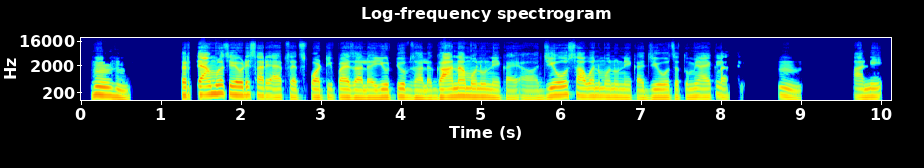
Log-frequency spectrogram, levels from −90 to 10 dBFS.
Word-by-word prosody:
हं, 165 -2 +4
हं, 120 -3 -2 0.7
तर 160 - +4
त्यामुळेच 180 +2 +6
एवढे 165 -1 +4
सारे 150 -2 0
ॲप्स 135 +1 -3
आहेत 130 -2 -3
Spotify 135 0 0
झालं 125 0 0
YouTube 130 +2 -1
झालं 120 0 -2
गाना 140 +3 +6
म्हणून 140 -2 0
1 125 -1 -5
आहे 120 0 -5
अ, 115 -2 -8
जिओ 160 +5 +2
सावन 145 -3 0
म्हणून 140 -2 -3
1 125 -1 -7
आहे 120 - -4
जिओच 130 +1 -2
तुम्ही 135 +1 -4
ऐकलं 140 +2 -4
असेल. 135 - -16 0.5
हं, 125 -6 -3 0.7
आणि 140 +2 -2
135 Hz, 165 wpm, -22 LUFS, 130-150 Hz, 0.7 s, त्यामुळेच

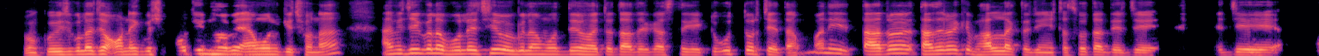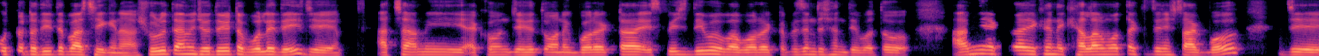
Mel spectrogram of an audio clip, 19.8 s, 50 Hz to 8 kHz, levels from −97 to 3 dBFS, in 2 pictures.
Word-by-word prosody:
এবং 125 +2 -3
কুইজগুলা 155 +3 +3
যে - - +7
অনেক 160 +2 +1
বেশি 160 - -3
কঠিন 180 +1 -1
হবে 170 +1 +4
এমন 160 +1 +4
কিছু 140 0 -3
না। - - 0 0.4
আমি 185 +2 0
যেগুলো 215 0 +4
বলেছি 190 +2 +1
ওগুলার 175 -1 +1
মধ্যে 165 +1 -1
হয়তো 150 -1 0
তাদের 140 -1 +1
কাছ 140 - 0
থেকে 145 -2 -3
একটু 145 - -13
উত্তর 180 +1 -2
চেতাম। 120 -3 -1
মানে 230 - -2 0.2
তারো 165 +5 +5 0.2
তাদের 170 +2 +4
কি 200 - -2
ভাল 145 +2 +4
লাগতো 150 -2 -1
জিনিসটা 125 -1 -5
শ্রোতাদের 140 -5 -2
যে, 130 - -1 0.7
যে 140 - +1 0.6
উত্তরটা 160 0 -1
দিতে 165 +1 -1
পারছি 145 -1 +4
কিনা। 115 -2 -2
শুরুতে 175 +4 +2
আমি 180 - +1
যদিও 165 +1 +3
এটা - - +2
বলে 160 +2 +5
দেই 145 - +3
যে 130 - +1 0.5
আচ্ছা 130 - -3
আমি 145 0 -4 0.3
এখন 140 0 -5
যেহেতু 140 0 -2
অনেক 130 -1 -3
বড় 130 +1 +3
একটা 145 +3 +1 0.2
স্পিচ 155 0 -4
দিব 170 +1 +2
বা 140 - +4
বড় 135 0 +2
একটা - - -13
প্রেজেন্টেশন 150 -1 -5
দিবো। 125 -1 -3
তো - - +1 0.5
আমি 170 +7 -1
একটা 185 - -3
এখানে 170 0 -2
খেলার 155 +1 +4
মতো 165 0 -2
একটা 160 -1 -19
জিনিস 155 -2 -2
রাখবো 130 0 +1 0.5
যে 145 - +1
155 Hz, 205 wpm, -23 LUFS, 140-170 Hz, 0.7 s, যে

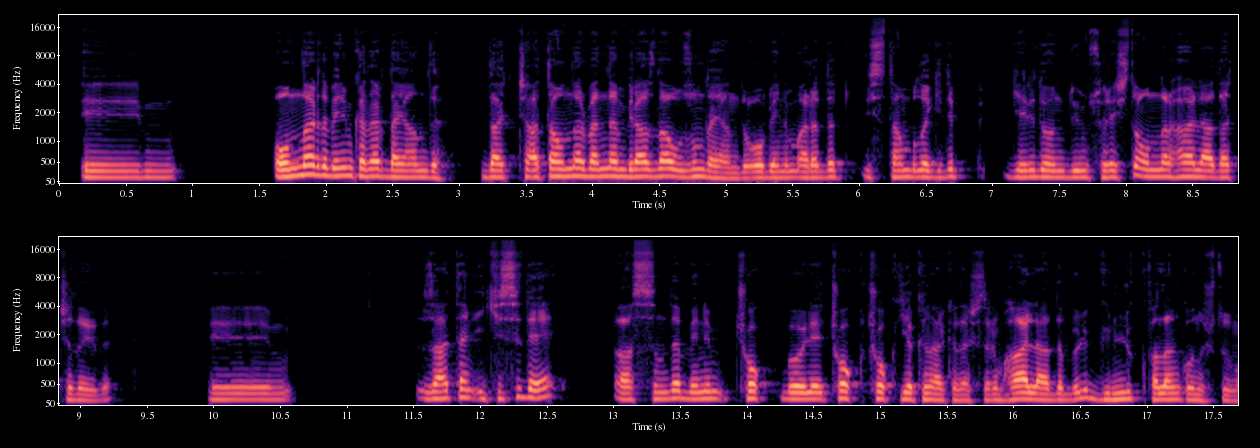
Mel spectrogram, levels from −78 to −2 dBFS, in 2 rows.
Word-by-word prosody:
Emm. 150 0 -3 0.7
Onlar 200 +6 +6
da 195 - +4
benim 185 +1 +2
kadar 175 -2 +3
dayandı. 150 -2 0 0.2
Datça, 155 +1 0
hatta 175 +3 +3
onlar 175 0 +3
benden 170 0 +3
biraz 170 0 +3
daha 175 -1 +6
uzun 165 +1 -1
dayandı. 135 -2 -1
O, 140 +1 +2
benim 145 0 -1
arada 145 +2 0 0.2
İstanbul'a 155 +1 -2
gidip 160 +2 -7 0.2
geri 155 0 -2
döndüğüm 150 -1 0
süreçte 150 +4 -2
onlar 165 -2 0
hâlâ 160 -1 +2
Datça'daydı. 140 -4 -4 0.7
Emm, 145 0 -4 1.0
zaten 170 +3 +1
ikisi 165 +4 -5
de 190 +2 +1 0.4
aslında 155 +2 -1
benim 160 0 -1
çok 170 0 -1
böyle 155 -1 +3
çok 165 0 0
çok 160 -1 -1
yakın 150 -1 +1
arkadaşlarım, 130 -1 -4
hâlâ 145 0 +4
da 140 -1 -2
böyle 155 +5 -2
günlük 155 0 -3
falan 145 0 +2
konuştuğum 125 -3 -5
155 Hz, 145 wpm, -23 LUFS, 145-165 Hz, 1.0 s, Onlar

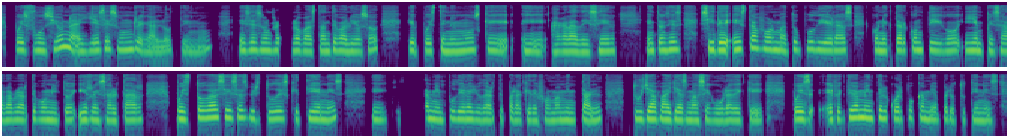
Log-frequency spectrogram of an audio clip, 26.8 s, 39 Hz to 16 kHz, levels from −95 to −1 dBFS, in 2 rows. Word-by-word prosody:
pues, 190 -2 +1
funciona 205 +7 +2
y 175 +1 -4
ese 205 +3 +2
es 205 - +5
un 195 +1 -3
regalote, 85 - -5
¿no? 80 - -10 0.3
Ese 190 +1 -1
es 190 - -1
un 185 -1 -1
regalo 180 -1 -3
bastante 175 +1 -1
valioso 175 +1 +1 0.4
que, 190 -1 0
pues, 175 +1 -1
tenemos 180 +2 0
que, 185 +4 -2 0.2
eh, 175 -2 -4
agradecer. 170 +1 +1 0.4
Entonces, 190 +2 0 0.2
si 200 -1 +7
de 190 -1 +6
esta 205 +4 +3
forma 200 -4 0
tú 190 +3 -5
pudieras 190 -1 +2 0.2
conectar 185 0 0
contigo 185 -1 -2
y 185 0 -1
empezar 175 -1 -1
a - - +3
hablarte 180 +1 -1
bonito 180 -1 -2
y 180 - +1
resaltar, 175 0 +3 0.4
pues, 190 -2 +3
todas 220 +2 +5
esas 215 0 +3
virtudes 195 0 0
que 185 - -6
tienes, 185 +2 0 0.4
eh, 180 -1 -5
quizá 180 - -28 0.3
también 195 -3 0
pudiera 190 +1 -1
ayudarte 175 -1 -3
para 170 -2 -3
que 170 - -5
de 170 - -3
forma 170 +1 -5
mental 175 +1 -1 0.4
tú 195 -2 -1
ya 190 0 +6
vayas 180 -1 +2
más 175 -1 +3
segura 170 0 +2
de 170 0 -1
que, 85 - -4 0.4
pues, 185 -1 +6
efectivamente 205 +3 +2
el 200 -2 -1
cuerpo 190 +1 -3
cambia, 185 -2 -2
pero 180 -2 -5
tú - - -11
tienes, 170 -1 -4
185 Hz, 150 wpm, -24 LUFS, 175-195 Hz, 0.4 s, si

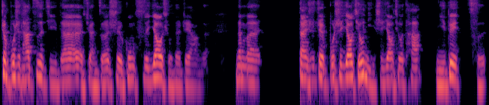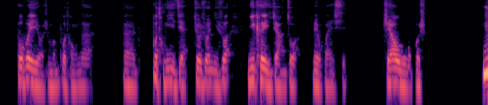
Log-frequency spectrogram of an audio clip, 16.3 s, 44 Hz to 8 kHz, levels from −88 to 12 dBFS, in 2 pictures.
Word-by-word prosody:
这 200 - +8
不 175 - +3
是 165 - -1
他 155 +1 +1
自 175 +1 +1
己 125 -1 -9
的 140 +2 0
选 115 +1 -4
择， 130 +3 -3
是 130 +3 -1
公 150 +6 -3
司 145 +4 -2
要 170 +3 +8
求 125 -7 -3
的 115 +1 -7
这 120 +3 -7
样 110 -2 -10
的， 115 +2 -26 0.4
那 155 - -2
么 140 -3 -2 0.7
但 165 -2 +4
是， 150 - -6
这 165 +3 +5
不 150 +3 -4
是 170 0 -1
要 175 +1 +9
求 180 +1 +6
你 140 - 0
是 135 +6 -6
要 150 0 +1
求 140 -1 -3
他， 140 +2 -5 0.2
你 125 -1 -1
对 155 +4 +7
此 115 +2 -4 0.3
不 150 - +3
会 145 -3 +5
有 115 -3 -2
什 105 - -16
么 110 - -5
不 120 +1 -6
同 115 -1 -12
的 110 -1 -14 0.5
呃 115 -3 -6 0.2
不 165 - +3
同 130 - -6
意 135 -2 -3
见？ 110 0 -4
就 135 - +2
是 - - -4
说， 135 - 0
你 120 -2 -6
说 135 +4 -3 0.3
你 140 +1 +2
可 145 - +6
以 130 -5 +5
这 - - -4
样 110 -2 -7
做 110 0 -5 0.2
没 125 - -4
有 115 - -1
关 110 +1 -12
系， 100 - -6 2.3
只 210 - +15
要 - - +20
130 Hz, 240 characters per minute, -28 LUFS, 115-150 Hz, 2.3 s, 要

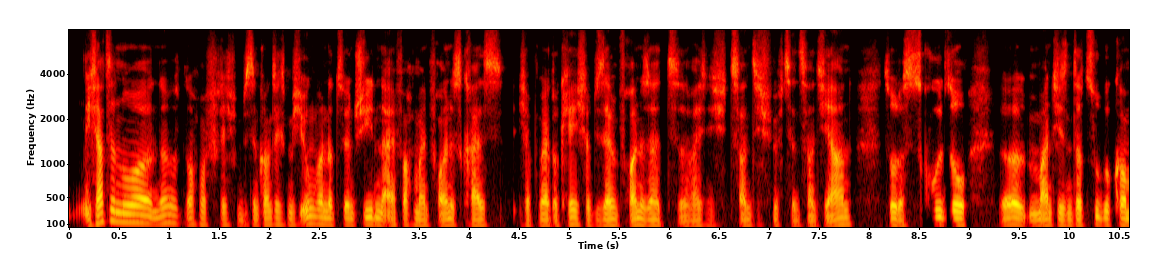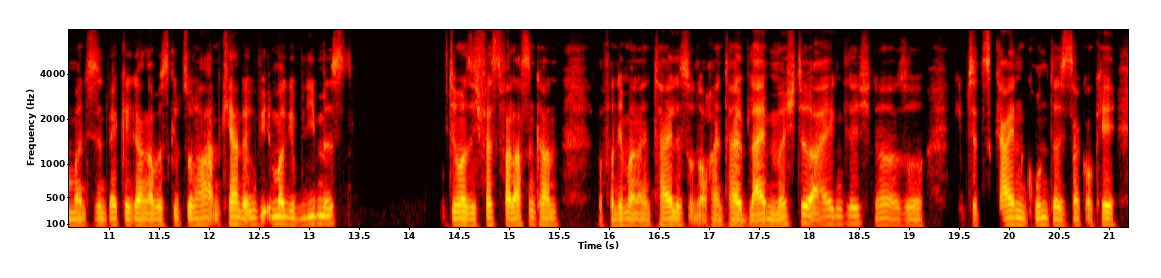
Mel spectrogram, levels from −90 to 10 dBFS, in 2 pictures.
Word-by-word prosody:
ich - - -1
hatte 135 +5 +3
nur, 130 -5 +3
ne, 120 +4 -3
noch 100 - -4
mal 95 - -5
vielleicht 90 0 -11
'n - - -13
bisschen 85 +1 -2
Kontext, 100 -1 -4
mich 90 0 -6
irgendwann 110 -1 0
dazu 95 0 -2
entschieden, 100 +1 -2
einfach 90 - -1
mein 85 -2 -2
Freundeskreis 85 +2 -2
ich - - -12
habe - - -7
gemerkt: 85 -1 -1
„Okay, 105 - -3
ich 100 - -4
habe 85 - -6
dieselben 85 0 0
Freunde 90 +3 0
seit, 85 -1 -3
weiß 80 +1 -5
ich 85 - -12
nicht, 80 - -10
20 - - -3
15, - - -6
20 - - -6
Jahren. 100 +1 +1 0.3
So, - - +1
das - - 0
ist - - -2
cool 110 - +2
so.“ 100 0 +3 0.3
Äh, - - +4
manche 90 +2 0
sind 90 0 -5
dazugekommen, 95 0 0
manche 90 -1 -1
sind 90 -1 -2
weggegangen, 95 -1 +3
aber 90 - +4
es 85 - -2
gibt 110 - -5
so - - +3
'n 95 - 0
harten 100 +1 +2
Kern, 110 -1 +4
der - - +6
irgendwie 105 - -1
immer 110 0 +4
geblieben 100 +4 0
ist, 115 +2 -2 0.9
auf - - -23
den 95 - +3
man 95 - +7
sich 90 -1 0
fest 100 -1 +2
verlassen 105 +2 +4
kann, 95 -1 +2 0.4
äh, - - -9
von - - -3
dem 95 0 +1
man 95 - +3
ein 85 -1 -2
Teil 95 +1 +3
ist 90 -1 0
und - - -5
auch - - -1
ein 80 - 0
Teil 90 -1 +4
bleiben 85 +1 +5
möchte 105 +7 +3
eigentlich, 110 +2 -2
ne, 95 - -3
also, 90 -2 -3 0.3
gibt's - - -7
jetzt - - -3
keinen 100 +2 +4
Grund, 95 +3 -2
dass 90 -2 +2
ich 85 - -5
sage: 90 - -2
„Okay, 95 -2 +1
95 Hz, 250 wpm, -26 LUFS, 90-105 Hz, 0.9 s, man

